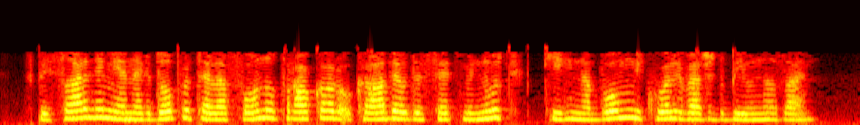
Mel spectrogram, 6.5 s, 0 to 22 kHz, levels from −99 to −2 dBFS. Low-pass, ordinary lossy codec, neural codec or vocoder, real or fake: 10.8 kHz; AAC, 16 kbps; codec, 16 kHz in and 24 kHz out, 0.6 kbps, FocalCodec, streaming, 2048 codes; fake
